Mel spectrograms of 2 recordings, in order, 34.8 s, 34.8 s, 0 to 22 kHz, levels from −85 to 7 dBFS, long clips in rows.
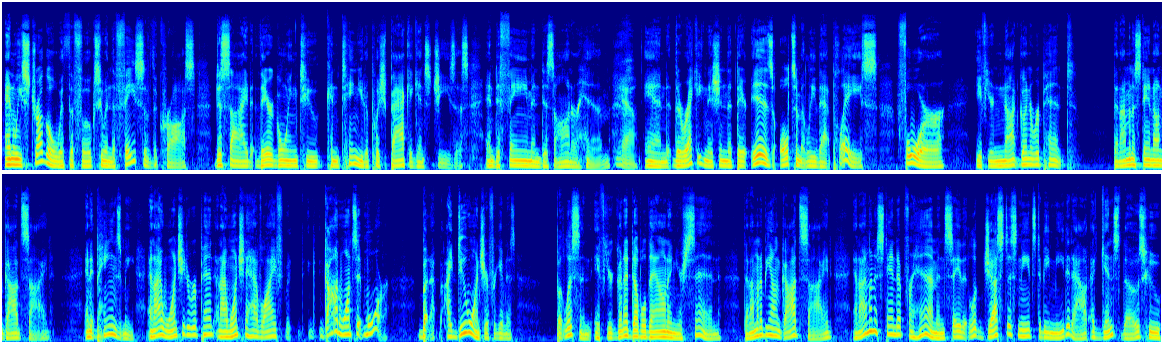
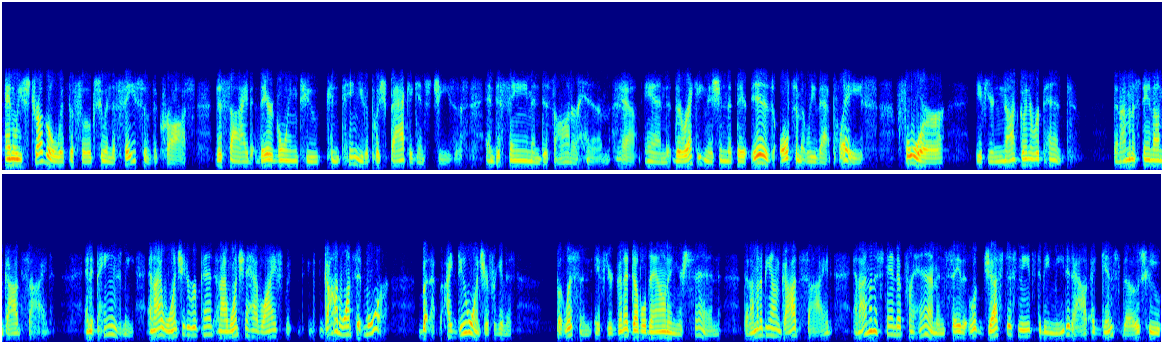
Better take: first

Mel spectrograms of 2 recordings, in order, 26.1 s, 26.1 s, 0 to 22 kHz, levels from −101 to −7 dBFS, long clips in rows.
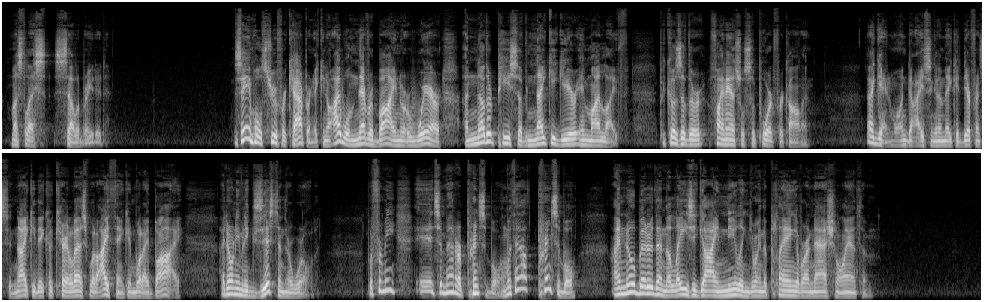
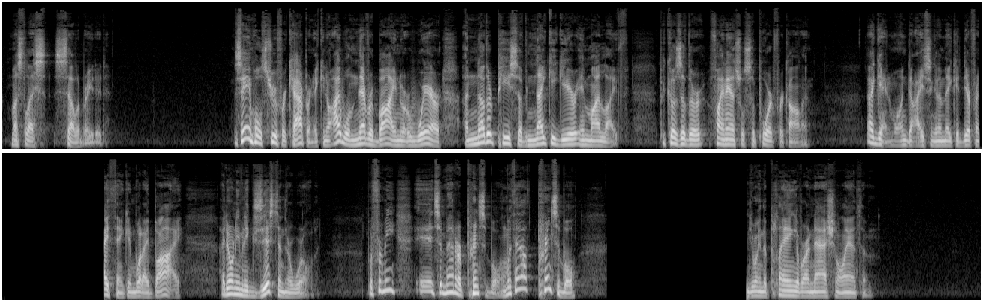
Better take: first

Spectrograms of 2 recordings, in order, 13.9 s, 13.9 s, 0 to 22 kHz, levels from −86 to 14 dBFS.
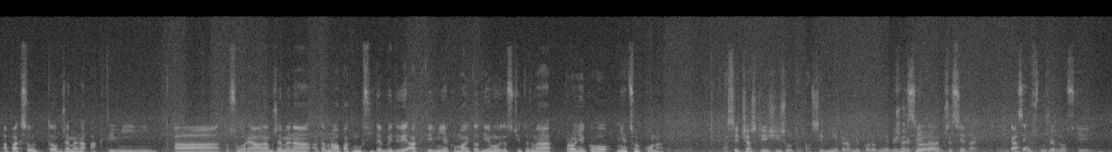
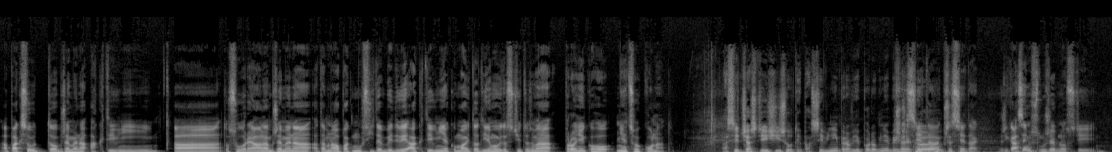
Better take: second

